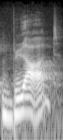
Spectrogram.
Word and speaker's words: blood: right so we don't say blood and or fluid right so because normally when we have when we have two o's together we usually pronounce ooh it can be a short or long o but it's usually uh but these are like exceptions right so blood and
